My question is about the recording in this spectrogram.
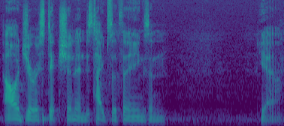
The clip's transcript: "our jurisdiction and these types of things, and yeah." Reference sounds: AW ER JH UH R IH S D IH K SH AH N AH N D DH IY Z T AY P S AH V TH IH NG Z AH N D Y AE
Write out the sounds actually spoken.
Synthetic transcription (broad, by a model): AW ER JH UH R IH S D IH K SH AH N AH N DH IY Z T AY P S AH V TH IH NG Z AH N Y AE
